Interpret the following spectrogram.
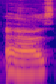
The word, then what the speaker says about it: as: must know by heart it's not a z in fact it is an s and you just have to know that part by heart so the red word as is spelled a s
